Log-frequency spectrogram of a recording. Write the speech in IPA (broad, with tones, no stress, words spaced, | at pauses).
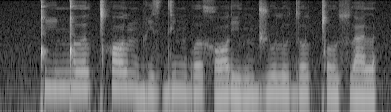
ǃi˦ ŋ͡ǃɤ˦lǀʰɔ˦lmbi˨z di˦mbɤ˦xɔ˨˦ɾi˨l nd͡ʒu˦lu˦d o˦lǀo˦sʷa˦l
